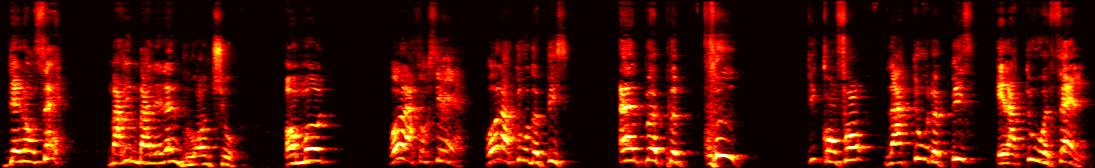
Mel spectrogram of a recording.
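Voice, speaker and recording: A man's voice: sits high, slow pace. Crude mocking male ranter, echoey room. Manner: provocative, crude, repeats syllables for emphasis. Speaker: online commentator. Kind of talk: mocking rant to camera.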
